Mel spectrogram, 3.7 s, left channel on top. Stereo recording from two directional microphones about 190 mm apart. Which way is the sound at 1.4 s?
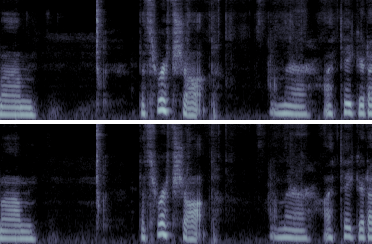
30° right (ahead or behind).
